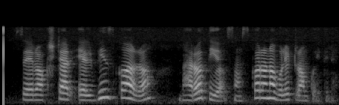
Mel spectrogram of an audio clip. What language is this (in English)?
Odia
